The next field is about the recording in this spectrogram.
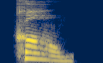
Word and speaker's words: calm: For example, காம், CALM. இதனை காம் என உச்சரிக்க வேண்டும். L silent.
